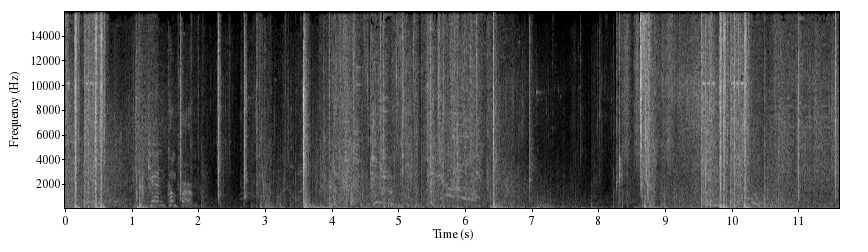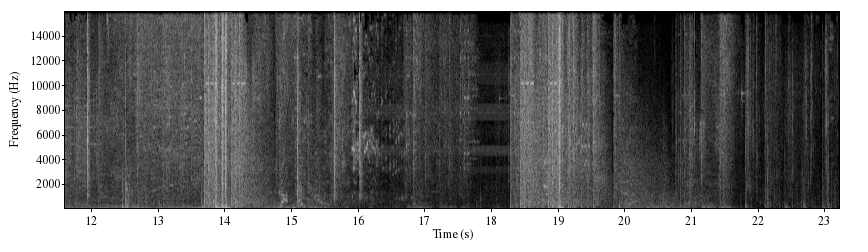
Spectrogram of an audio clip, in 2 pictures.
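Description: Gunfire from a game rifle rattles in quick bursts.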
